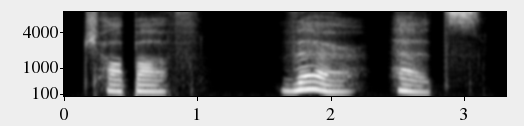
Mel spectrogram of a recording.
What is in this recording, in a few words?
"chop off their heads", voice over actresses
